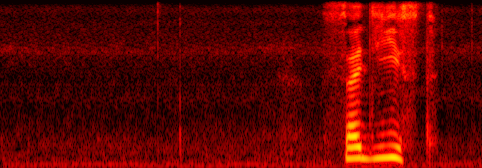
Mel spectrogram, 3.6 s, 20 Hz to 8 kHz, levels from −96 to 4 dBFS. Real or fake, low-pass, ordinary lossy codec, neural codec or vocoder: fake; none; none; codec, 16 kHz, 8 kbps, FunCodec, trained on Chinese and English, 25 frames a second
